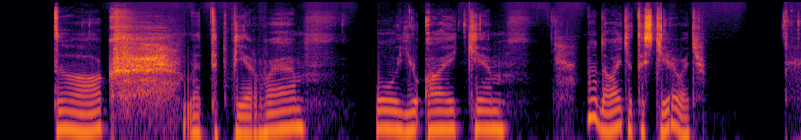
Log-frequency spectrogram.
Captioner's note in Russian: вздыхает; тяжело вздыхает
